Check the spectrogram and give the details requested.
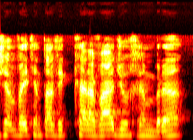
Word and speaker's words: Rembrandt: Porque nós em português falamos Rembrandt, mas se botar no tradutor holandês vai dar Rembrandt, né? Então são muitas formas de dizer, aí eu vou ficar com Rembrandt mesmo.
